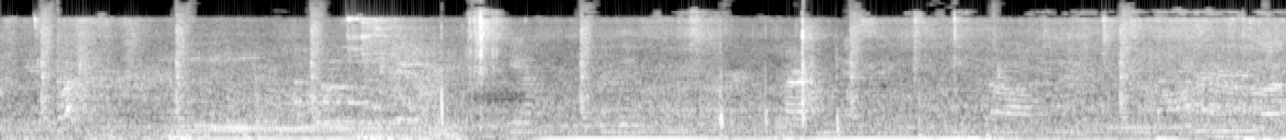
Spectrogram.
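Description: Indistinct background chatter and music in a busy room, over a heavy low rumble that sets in about a second in, with scattered light clicks and knocks.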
